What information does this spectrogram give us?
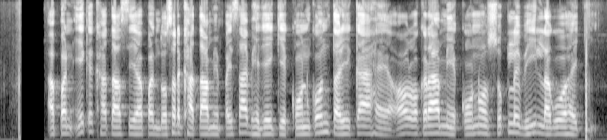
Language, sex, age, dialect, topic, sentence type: Magahi, male, 25-30, Southern, banking, question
